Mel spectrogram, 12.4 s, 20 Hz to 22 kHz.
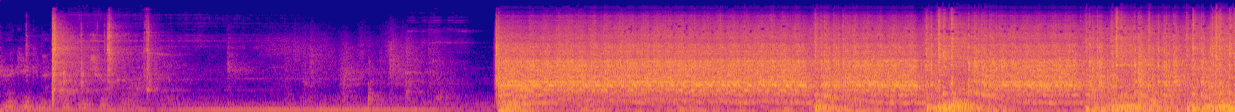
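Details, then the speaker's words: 1973 Toyota Land Cruiser FJ40 with Chevy 305 V8, first start after sitting for years, with timing set, fuel primed, fresh oil and a borrowed battery: slow starter cranking, then it catches and settles into a steady, fairly even idle. "that sounded pretty damn good there though"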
